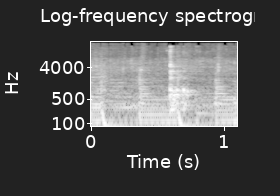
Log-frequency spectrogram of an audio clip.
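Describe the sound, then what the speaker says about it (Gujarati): A spoon stirs sliced tindora and green chillies in a pan held steady with tongs, making a few close, quick scraping strokes against the metal over a faint sizzle, with no talking. "આમ સાણચીની મદદથી આપણે તપેલીને પકડી લેવાની છે અને સારી રીતે આમ ચમચાથી મિક્સ કરતું જવાનું છે"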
